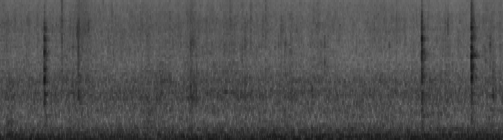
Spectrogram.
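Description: Onions and garlic-ginger paste frying in oil in a metal pot, a steady sizzle while they are stirred with a wooden spoon, with a few short clicks of the spoon against the pot.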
